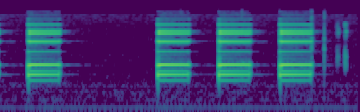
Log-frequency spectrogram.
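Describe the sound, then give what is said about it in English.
A phone alarm tone called Osmium is previewed while choosing an alert ringtone, sounding in four loud, bright electronic bursts: one, a pause, then three in quick succession, followed by a couple of faint clicks. No one speaks. “Osmium. Checked.”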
